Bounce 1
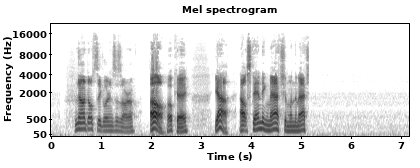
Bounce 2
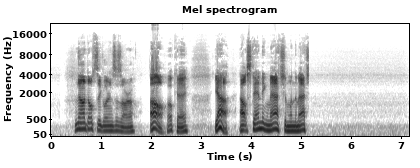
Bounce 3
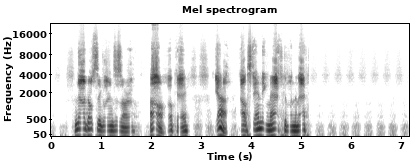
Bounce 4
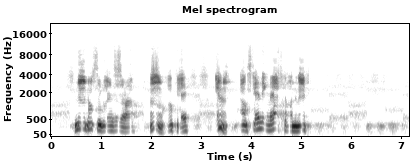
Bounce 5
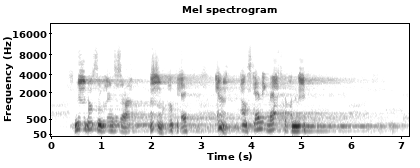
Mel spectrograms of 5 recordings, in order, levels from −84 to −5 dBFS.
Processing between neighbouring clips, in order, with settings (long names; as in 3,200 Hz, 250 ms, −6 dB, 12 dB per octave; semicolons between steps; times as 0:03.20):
de-essing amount 50%; octave-band graphic EQ 125/250/500/1,000/2,000/4,000/8,000 Hz +7/+10/−12/+7/−8/+12/+6 dB; automatic gain control gain up to 6.5 dB
gain on one half-wave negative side −3 dB; flat-topped bell 1,300 Hz −9 dB; two-band tremolo in antiphase 4.1 Hz, depth 100%, crossover 1,800 Hz
brickwall limiter −14.5 dBFS, peak gain reduction 8.5 dB; background noise pink −63 dBFS; formant filter that steps through the vowels 2.7 Hz; level +8.5 dB
dense smooth reverb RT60 4.9 s, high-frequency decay 0.65×, DRR 16 dB; level −4 dB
